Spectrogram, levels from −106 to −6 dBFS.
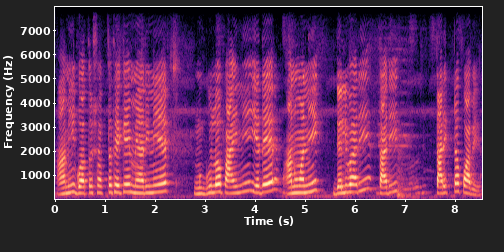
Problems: none marked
